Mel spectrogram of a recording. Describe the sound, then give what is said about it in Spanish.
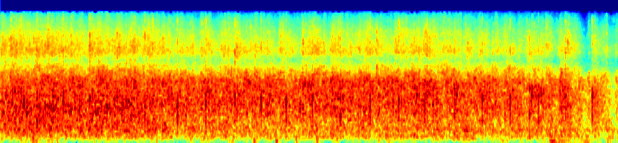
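Loud, sustained applause from an audience welcoming Alejandra Llamas, a dense wash of many hands clapping that holds steady for several seconds before easing slightly at the end. “Así que un fuerte aplauso a Alejandra Llamas.”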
